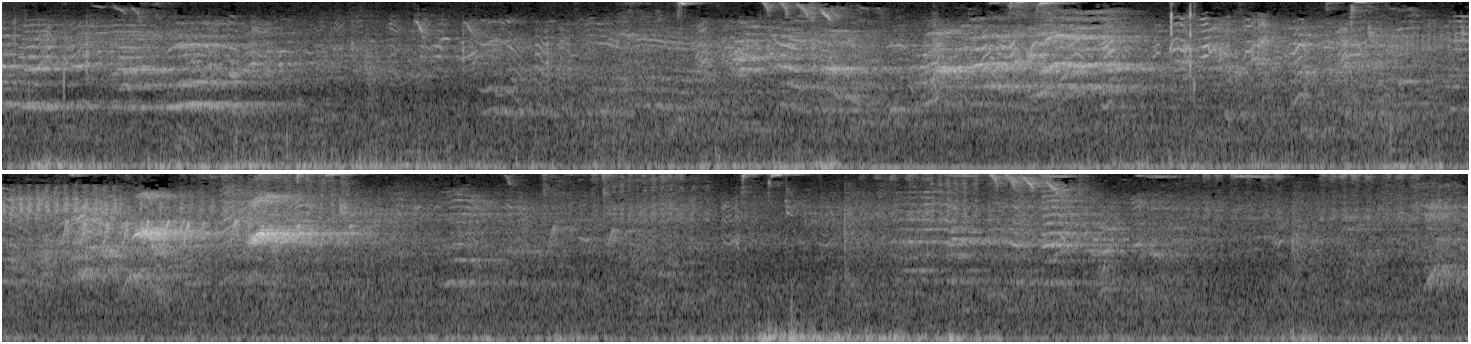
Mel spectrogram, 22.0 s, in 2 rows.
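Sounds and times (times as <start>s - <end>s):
birds chirping and calling: 7.2s - 14.2s.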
